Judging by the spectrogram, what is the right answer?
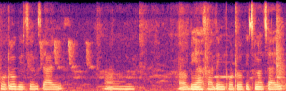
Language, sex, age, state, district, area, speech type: Maithili, female, 45-60, Bihar, Araria, rural, spontaneous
